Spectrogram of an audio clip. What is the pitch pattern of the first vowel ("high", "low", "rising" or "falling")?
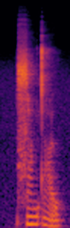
high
